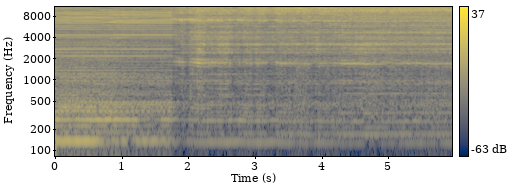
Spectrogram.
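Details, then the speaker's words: Mini table saw motor at 24 V, about 3,000 RPM, cutting 1x3 pine: high whine holds steady as the blade bites in, no bogging or slowdown; motor has enough power for the cut. "well that worked very very well so you didn't hear the motor slow down at all it's clearly got enough power to go through a 1in uh piece of pine so that's good"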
